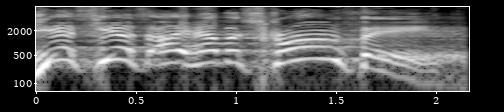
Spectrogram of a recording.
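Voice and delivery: high-pitched, mock-desperate insistence; desperate assent. Dangling tourist to the voice from heaven, acted desperate insistence. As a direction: act eager to convince, pitch lifted.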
